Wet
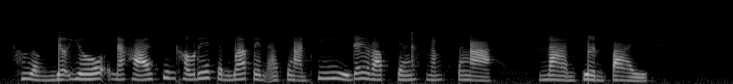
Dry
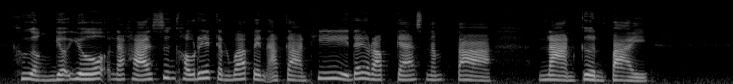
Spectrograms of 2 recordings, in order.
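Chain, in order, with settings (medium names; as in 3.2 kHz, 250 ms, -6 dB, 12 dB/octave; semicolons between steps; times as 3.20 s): LFO low-pass saw down 1.7 Hz 480–2100 Hz; 3.87–4.63 s: sliding maximum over 5 samples; trim -4 dB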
